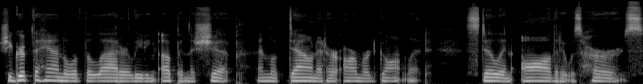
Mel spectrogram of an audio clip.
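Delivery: plain reading voice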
